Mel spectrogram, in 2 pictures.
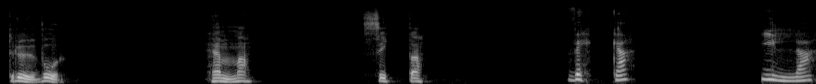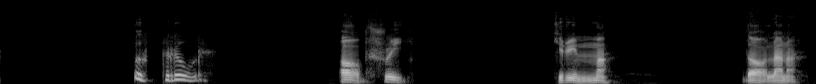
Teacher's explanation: with a rising intonation on the second unstressed syllable · Term: Accent 2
